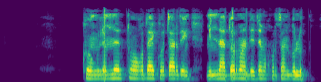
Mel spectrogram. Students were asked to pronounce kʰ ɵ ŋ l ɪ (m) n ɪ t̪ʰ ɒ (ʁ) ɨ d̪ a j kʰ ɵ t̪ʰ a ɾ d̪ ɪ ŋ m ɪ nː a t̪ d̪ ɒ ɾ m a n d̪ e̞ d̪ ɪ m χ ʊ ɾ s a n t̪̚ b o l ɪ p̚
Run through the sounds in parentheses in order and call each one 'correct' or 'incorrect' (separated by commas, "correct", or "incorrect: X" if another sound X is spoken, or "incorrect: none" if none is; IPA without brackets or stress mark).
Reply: correct, correct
